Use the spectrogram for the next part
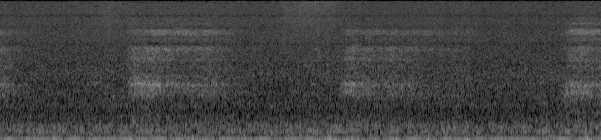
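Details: Bandit the puppy snoring while sleeping hard in an odd position, soft breathy rasps roughly every two seconds over a steady low indoor hum.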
